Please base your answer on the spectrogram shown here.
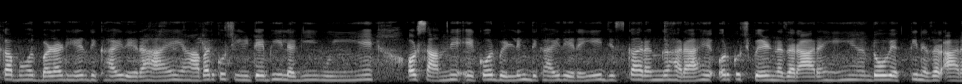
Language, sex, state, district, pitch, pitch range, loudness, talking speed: Hindi, female, Goa, North and South Goa, 205 Hz, 195-220 Hz, -19 LUFS, 260 wpm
